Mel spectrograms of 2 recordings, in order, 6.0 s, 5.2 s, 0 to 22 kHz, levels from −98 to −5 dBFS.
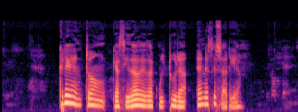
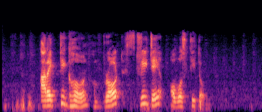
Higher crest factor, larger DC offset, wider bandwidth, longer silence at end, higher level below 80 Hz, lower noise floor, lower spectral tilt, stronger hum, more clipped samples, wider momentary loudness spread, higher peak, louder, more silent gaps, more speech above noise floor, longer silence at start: about the same, 18 dB vs 20 dB; neither; first, 11.5 kHz vs 8 kHz; second, 0.25 s vs 1.15 s; first, -48 dBFS vs -58 dBFS; first, -66 dBFS vs -61 dBFS; first, -7 dB/octave vs -4 dB/octave; neither; neither; second, 10 LU vs 23 LU; second, -6 dBFS vs -2 dBFS; about the same, -21 LUFS vs -20 LUFS; neither; first, 47 dB vs 41 dB; first, 1.2 s vs 0.4 s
